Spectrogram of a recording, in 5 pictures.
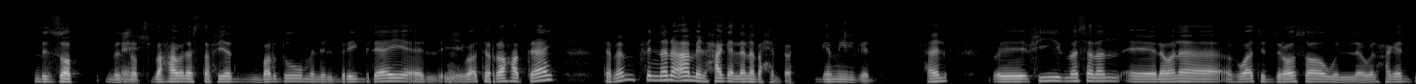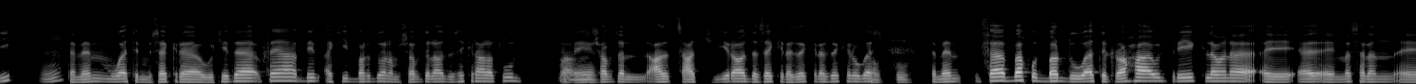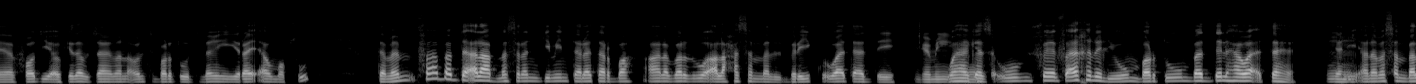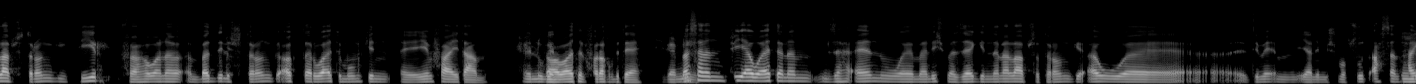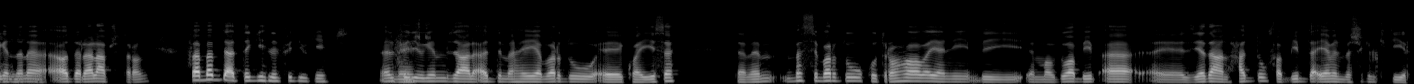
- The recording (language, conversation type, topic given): Arabic, podcast, هل الهواية بتأثر على صحتك الجسدية أو النفسية؟
- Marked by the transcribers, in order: in English: "البريك"; in English: "البريك"; in English: "جيمين"; tapping; in English: "البريك"; in English: "للفيديو جيمز، الڤيديو جيمز"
